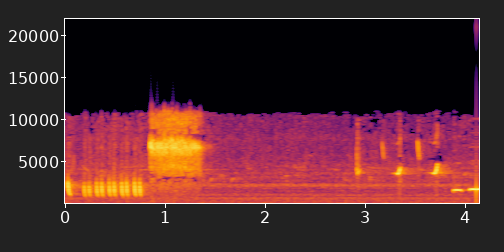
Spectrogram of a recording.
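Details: Small bird opening with a fast stuttering run of about seven chirps, then a harsh hissing buzz, a faint steady whistle, and several scattered short high chips near the end.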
